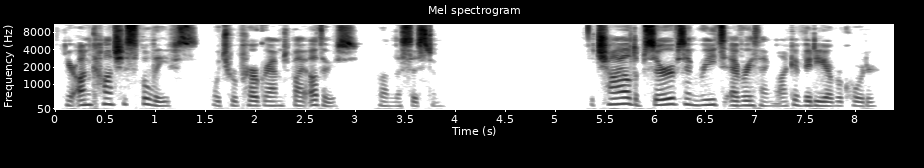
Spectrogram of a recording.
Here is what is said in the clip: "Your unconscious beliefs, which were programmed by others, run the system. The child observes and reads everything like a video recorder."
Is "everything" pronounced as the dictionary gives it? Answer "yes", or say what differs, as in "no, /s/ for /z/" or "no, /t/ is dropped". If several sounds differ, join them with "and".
yes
